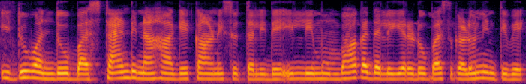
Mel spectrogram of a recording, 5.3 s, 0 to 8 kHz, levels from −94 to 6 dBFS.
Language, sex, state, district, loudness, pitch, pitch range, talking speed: Kannada, female, Karnataka, Bidar, -15 LUFS, 195 Hz, 185-205 Hz, 135 wpm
